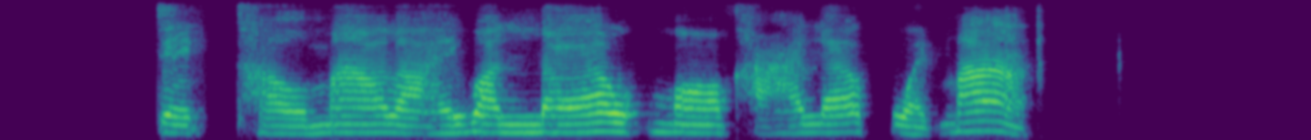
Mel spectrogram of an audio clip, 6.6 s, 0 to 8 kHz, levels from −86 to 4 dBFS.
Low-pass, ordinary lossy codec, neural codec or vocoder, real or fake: 7.2 kHz; none; codec, 16 kHz, 1.1 kbps, Voila-Tokenizer; fake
